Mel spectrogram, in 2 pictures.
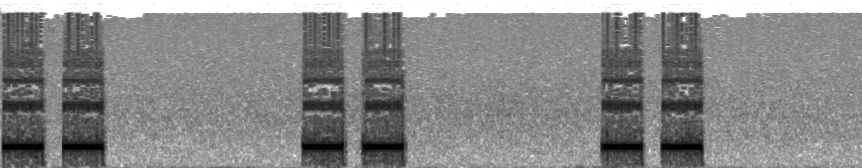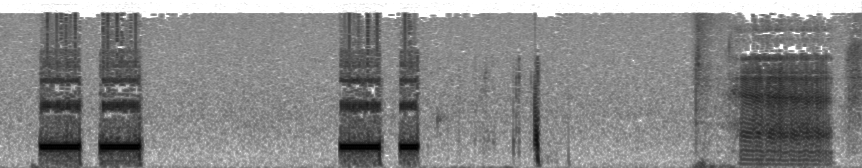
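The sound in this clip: Telephone ringing down the line during a prank call-back: five evenly spaced double rings about three seconds apart, then a click and a short, noisy burst at the end.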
